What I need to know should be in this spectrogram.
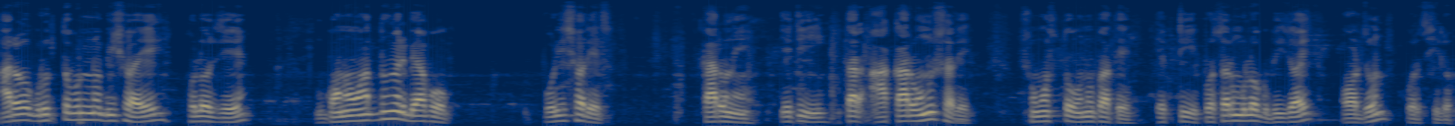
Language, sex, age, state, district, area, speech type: Bengali, male, 45-60, West Bengal, Birbhum, urban, read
